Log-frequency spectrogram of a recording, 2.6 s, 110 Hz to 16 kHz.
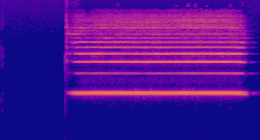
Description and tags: Part of the Good-sounds dataset of monophonic instrumental sounds.
instrument::piccolo
note::D
octave::5
midi note::62
good-sounds-id::8205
